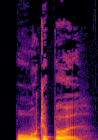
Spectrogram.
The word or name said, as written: rutebåd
